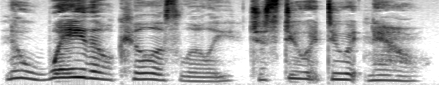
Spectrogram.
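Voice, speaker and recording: A woman's voice: on the high side, animated, vocal fry, warm tone, pitched above the performer's own voice. A woman voicing a panicked alien shuttle pilot. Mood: urgent. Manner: urgent, hurried.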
